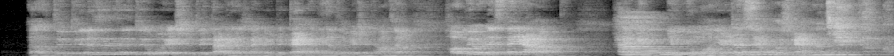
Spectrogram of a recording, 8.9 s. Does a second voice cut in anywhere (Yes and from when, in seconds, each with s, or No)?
Yes, from 6.2 s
